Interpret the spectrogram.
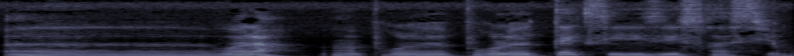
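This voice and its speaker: A middle-aged woman chatting casually at home as she reviews an oracle card deck, pausing often with fillers and restarts. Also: deep voice, level tone, mellow. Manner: hesitant, full of "euh" fillers and restarts. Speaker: tarot and oracle card vlogger. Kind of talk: casual unboxing and review chat.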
